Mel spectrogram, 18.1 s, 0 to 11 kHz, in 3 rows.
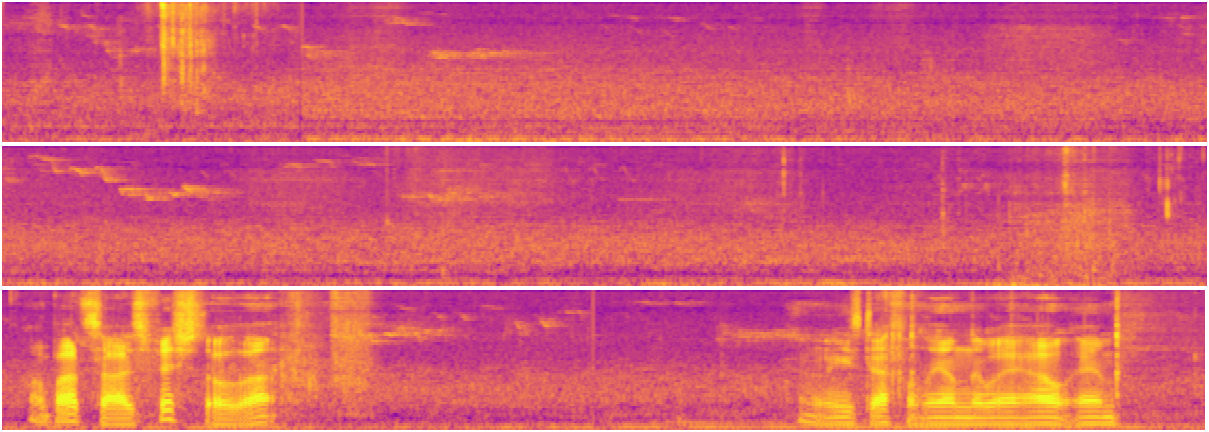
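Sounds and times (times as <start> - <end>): bird chirps: 0.0 - 4.2, 5.5 - 9.9, 13.7 - 16.3
wind rumble on microphone: 0.0 - 12.2.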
